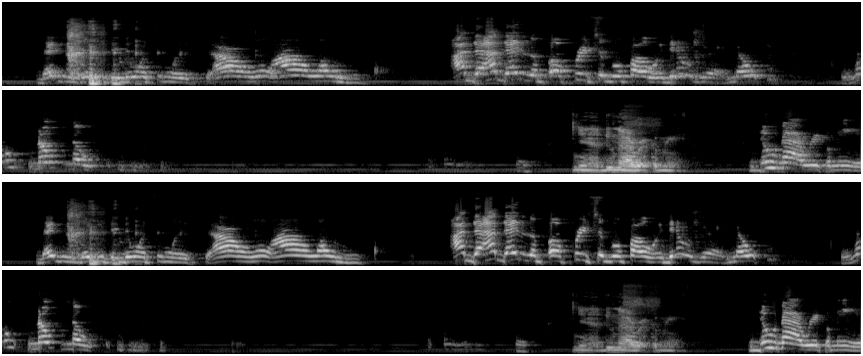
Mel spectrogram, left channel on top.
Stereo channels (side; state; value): both; normal; correlation 0.52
